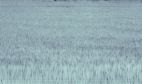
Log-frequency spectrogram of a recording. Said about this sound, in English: Sorry, gosh, buses are so loud. But I hope it adds to the atmosphere of my talking.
